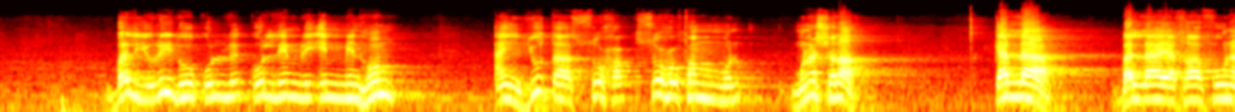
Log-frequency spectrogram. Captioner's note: Arabic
